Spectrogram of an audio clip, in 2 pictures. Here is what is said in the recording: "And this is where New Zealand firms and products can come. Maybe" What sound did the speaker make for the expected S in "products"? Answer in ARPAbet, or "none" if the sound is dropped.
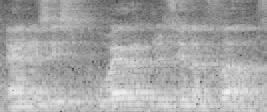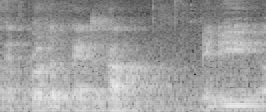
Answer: none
